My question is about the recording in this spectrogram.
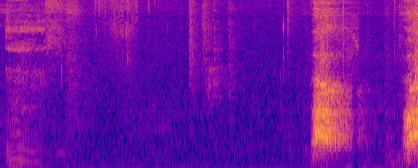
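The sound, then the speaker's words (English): A dog barks twice, two loud, sharp, mid-pitched woofs in quick succession, following a short trailing bit of human voice and a moment of near silence. “Hey, the dogs agree.”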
